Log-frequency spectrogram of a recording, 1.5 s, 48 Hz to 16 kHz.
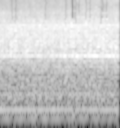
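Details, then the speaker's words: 1996 Jeep Grand Cherokee Laredo idling steadily after fuel pump and filter replacement for a crank-no-start, fuel system primed by cycling the key about 8 times; constant low hum with no stumbles or misses. "And as you can probably hear, it's running. So had to turn the key off and on about 8 times to get the full system primed with enough fuel to start."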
